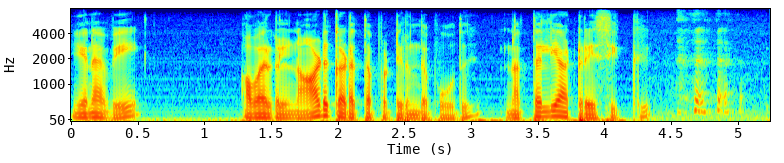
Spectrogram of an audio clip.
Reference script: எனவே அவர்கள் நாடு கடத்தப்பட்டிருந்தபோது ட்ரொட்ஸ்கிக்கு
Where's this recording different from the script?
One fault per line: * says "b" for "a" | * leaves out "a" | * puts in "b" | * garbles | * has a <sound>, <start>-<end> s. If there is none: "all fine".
* puts in "நத்தலியா"
* has a laugh, 4.5-5.1 s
